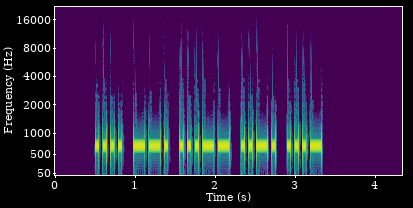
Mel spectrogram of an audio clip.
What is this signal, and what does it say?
Morse code, heard as a keyed tone, about 25 wpm, 700 Hz. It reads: HG3FV
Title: DXCC-100 Call Signs - 5 Characters - Repeated 3x - 25wpm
